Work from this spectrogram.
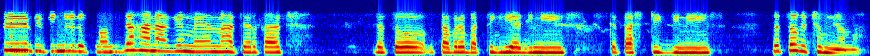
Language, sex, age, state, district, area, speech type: Santali, female, 30-45, West Bengal, Birbhum, rural, conversation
